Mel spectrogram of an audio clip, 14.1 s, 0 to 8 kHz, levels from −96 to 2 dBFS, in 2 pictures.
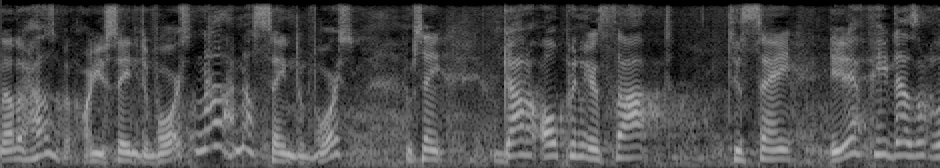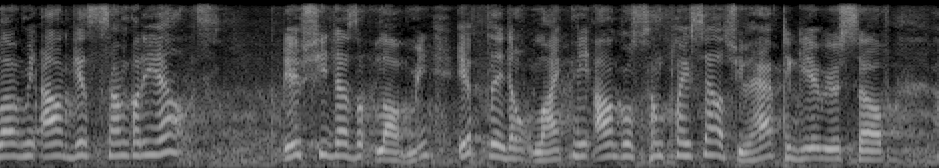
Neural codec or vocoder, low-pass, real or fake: codec, 16 kHz, 2 kbps, FreqCodec, larger model; 7.2 kHz; fake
